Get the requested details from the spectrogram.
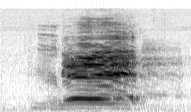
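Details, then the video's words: A single loud, full moo from a cow on an Indian dairy farm, rising into a steady, rich harmonic tone for about a second before fading, against low farm background hum. "Cow Moor"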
